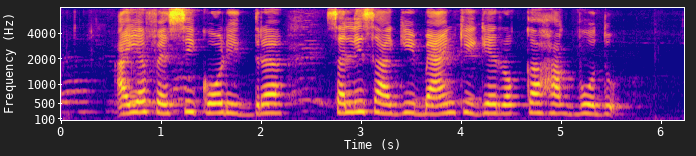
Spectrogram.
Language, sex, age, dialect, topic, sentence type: Kannada, female, 31-35, Central, banking, statement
